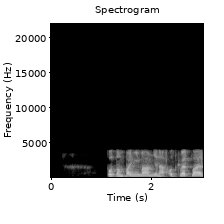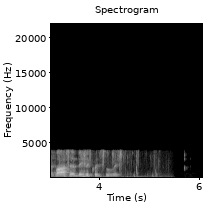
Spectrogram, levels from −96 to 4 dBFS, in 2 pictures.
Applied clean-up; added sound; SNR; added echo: none; Run; 17 dB; none.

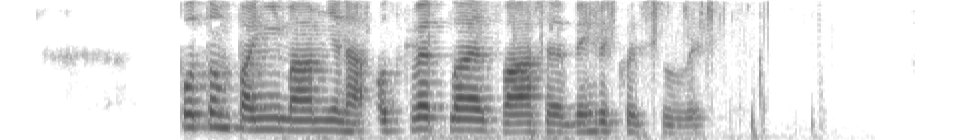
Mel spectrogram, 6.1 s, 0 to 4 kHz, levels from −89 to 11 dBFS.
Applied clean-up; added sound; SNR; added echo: neural mask model RNNoise.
